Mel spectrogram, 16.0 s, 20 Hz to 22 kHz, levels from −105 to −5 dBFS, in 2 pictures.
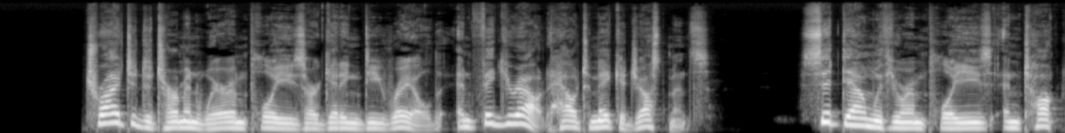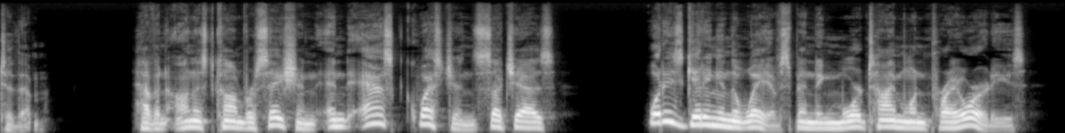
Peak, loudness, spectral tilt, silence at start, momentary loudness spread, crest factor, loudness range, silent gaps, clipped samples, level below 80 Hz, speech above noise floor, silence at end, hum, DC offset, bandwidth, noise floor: -4 dBFS; -18 LUFS; -6 dB/octave; 0.65 s; 11 LU; 14 dB; 4 LU; none; under 0.1%; -64 dBFS; 70 dB; 0.3 s; none; under 0.1%; 19 kHz; -87 dBFS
